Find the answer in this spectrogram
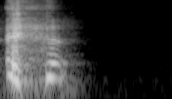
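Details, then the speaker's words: Single cough, which the person attributes to breathing in a lot of cat hair; the cough startled a nearby cat. "Sorry, I coughed, but then it scared Max. So then you guys needed to hear the cough so you could understand what was scaring Max."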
